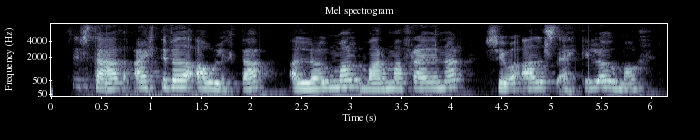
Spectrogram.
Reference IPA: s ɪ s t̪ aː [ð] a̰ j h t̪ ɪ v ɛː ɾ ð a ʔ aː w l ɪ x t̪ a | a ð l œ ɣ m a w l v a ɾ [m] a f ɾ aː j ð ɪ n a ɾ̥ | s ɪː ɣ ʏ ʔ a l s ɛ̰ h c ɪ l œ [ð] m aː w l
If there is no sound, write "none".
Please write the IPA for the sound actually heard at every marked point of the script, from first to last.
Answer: ð, m, ɣ

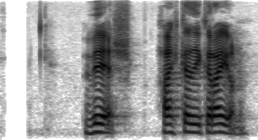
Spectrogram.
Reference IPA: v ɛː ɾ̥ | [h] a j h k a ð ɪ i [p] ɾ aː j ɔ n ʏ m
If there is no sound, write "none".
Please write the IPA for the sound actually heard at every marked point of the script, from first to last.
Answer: h, k

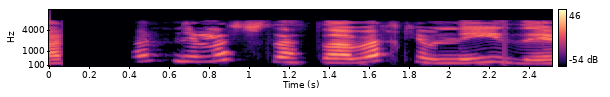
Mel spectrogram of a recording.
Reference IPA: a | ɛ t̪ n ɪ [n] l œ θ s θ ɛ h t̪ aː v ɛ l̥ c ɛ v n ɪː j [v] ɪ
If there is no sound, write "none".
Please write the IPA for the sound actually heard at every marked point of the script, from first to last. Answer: none, ð

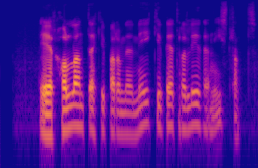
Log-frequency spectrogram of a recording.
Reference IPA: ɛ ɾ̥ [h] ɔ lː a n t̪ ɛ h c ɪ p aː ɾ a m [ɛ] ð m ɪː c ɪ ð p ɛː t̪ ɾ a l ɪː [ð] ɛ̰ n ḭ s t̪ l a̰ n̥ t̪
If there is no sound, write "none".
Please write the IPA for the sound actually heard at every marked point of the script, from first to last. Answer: h, ɛ, ð

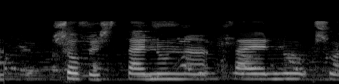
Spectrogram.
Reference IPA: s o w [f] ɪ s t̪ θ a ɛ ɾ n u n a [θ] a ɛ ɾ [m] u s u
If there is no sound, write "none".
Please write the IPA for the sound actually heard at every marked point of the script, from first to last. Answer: f, θ, n

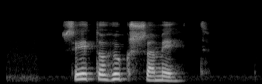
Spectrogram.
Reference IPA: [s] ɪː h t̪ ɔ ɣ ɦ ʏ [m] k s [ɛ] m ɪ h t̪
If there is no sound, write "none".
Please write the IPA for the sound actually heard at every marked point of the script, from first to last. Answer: s, none, a

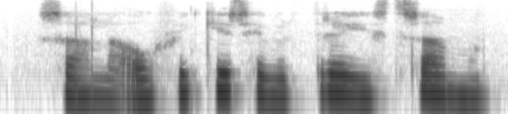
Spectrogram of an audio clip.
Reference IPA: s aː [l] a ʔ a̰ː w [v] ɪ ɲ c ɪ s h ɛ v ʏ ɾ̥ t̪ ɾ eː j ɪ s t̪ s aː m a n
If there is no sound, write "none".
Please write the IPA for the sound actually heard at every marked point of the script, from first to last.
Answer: l, f

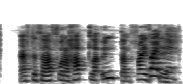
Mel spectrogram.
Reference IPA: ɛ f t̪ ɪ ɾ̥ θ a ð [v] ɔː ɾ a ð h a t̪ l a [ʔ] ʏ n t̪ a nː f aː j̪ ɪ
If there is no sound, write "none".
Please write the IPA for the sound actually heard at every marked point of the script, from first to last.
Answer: f, ʔ

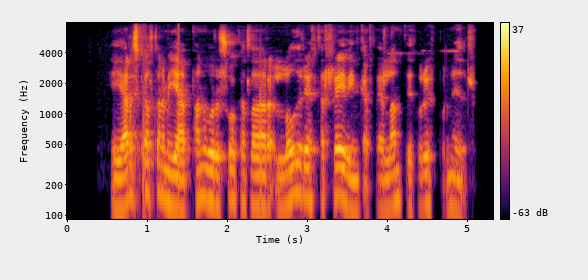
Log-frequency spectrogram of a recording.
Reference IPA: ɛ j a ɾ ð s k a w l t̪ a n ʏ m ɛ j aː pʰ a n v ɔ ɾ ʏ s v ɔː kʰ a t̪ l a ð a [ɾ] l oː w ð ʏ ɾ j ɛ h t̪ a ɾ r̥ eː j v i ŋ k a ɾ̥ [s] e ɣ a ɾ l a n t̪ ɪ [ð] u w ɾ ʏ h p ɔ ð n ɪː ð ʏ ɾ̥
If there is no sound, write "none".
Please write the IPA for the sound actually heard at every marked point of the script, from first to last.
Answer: ɾ, θ, θ

